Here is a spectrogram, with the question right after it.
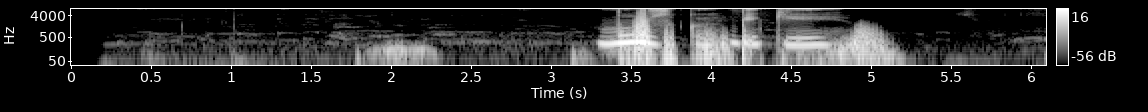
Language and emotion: Russian, sad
